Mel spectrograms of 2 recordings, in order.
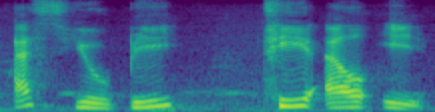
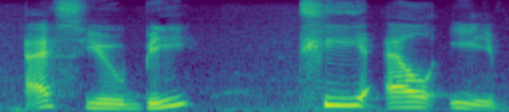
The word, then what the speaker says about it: subtle: b t l e s u b t l e do you know how to pronounce this word s u b t l e sa sa subtle it sounds like a d yes subtle subtle SLE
